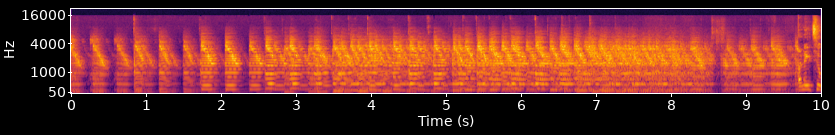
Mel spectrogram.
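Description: Analog synthesizer notes played through a 1982 Powertran digital delay line. The repeats stack up into a dense, continuous pattern of overlapping echoes, which drops away near the end.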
